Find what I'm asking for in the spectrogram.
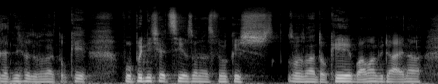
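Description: A man speaks in a normal speaking voice at a fairly quick pace, with a fairly high pitch. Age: 20s. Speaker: former American football player and pundit. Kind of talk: podcast interview.

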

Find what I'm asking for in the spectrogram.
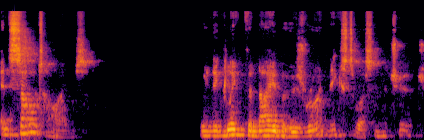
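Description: Delivered at a moderate pace in an Australian accent, the speech has ordinary pitch variation. Long pauses come often. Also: man, fairly high pitch for a man. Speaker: priest. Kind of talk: scripture study talk. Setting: church, live-streamed.

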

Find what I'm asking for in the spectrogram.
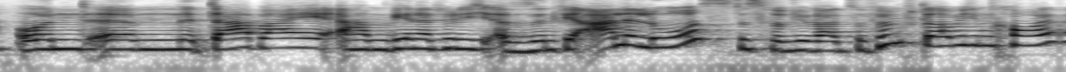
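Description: Amid audible room echo, a woman with a fairly high pitch talks at a fairly slow pace with ordinary pitch variation. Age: 30s. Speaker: podcast host. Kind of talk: casual chat.

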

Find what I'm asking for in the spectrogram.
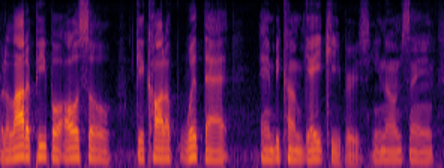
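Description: Using an ordinary speaking voice, a man talks at a medium pitch and a moderate pace with ordinary pitch variation in a dry, close sound with no echo. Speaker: clothing brand founder and sneaker reseller. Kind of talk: casual interview chat.

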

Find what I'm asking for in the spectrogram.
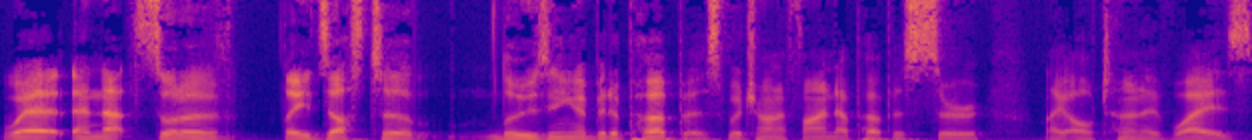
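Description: On a very clean recording with a silent background, a man with an Australian accent talks at a moderate pace and medium pitch with fairly even intonation. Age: 20s. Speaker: travel vlogger. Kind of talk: casual chat.

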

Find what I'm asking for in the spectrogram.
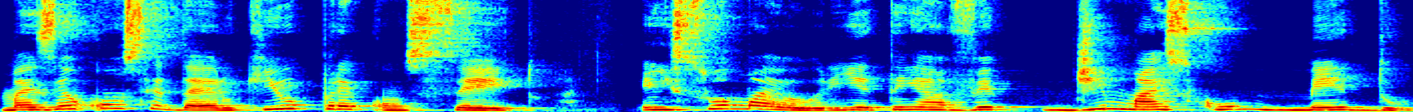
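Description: With a northeastern Brazilian accent, a woman speaks at a high pitch and a fairly slow pace. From Brazil, Northeast. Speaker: podcast host. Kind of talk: reading aloud; casual chat.

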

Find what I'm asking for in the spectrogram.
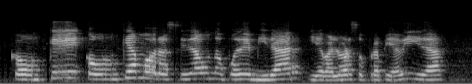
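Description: Speaking in a Rioplatense accent, a woman keeps a moderate pace. Her pitch is high. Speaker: radio host. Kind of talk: casual chat. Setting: remote broadcast from home.

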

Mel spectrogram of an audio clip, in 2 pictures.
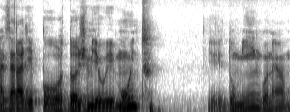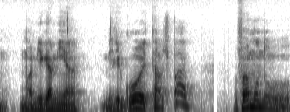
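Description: Using lively intonation and long, frequent pauses, a man with a medium pitch and a dark, mellow tone speaks at a moderate pace. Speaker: podcast host. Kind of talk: storytelling. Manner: casual.

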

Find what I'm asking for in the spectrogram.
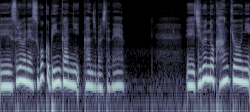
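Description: A woman speaks at a medium pitch and a moderate pace. Her tone is dark, mellow and relaxed. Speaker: podcaster. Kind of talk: solo daily podcast monologue. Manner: relaxed, with frequent fillers.

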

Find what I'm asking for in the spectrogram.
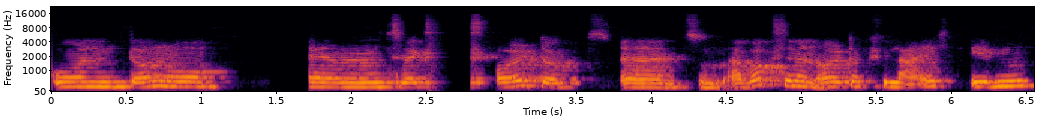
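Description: A woman's fairly high voice, very slow and fairly even in intonation, with big swings in loudness. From Austria, East Tyrol. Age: 20s. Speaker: musician. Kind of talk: group discussion. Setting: video call.

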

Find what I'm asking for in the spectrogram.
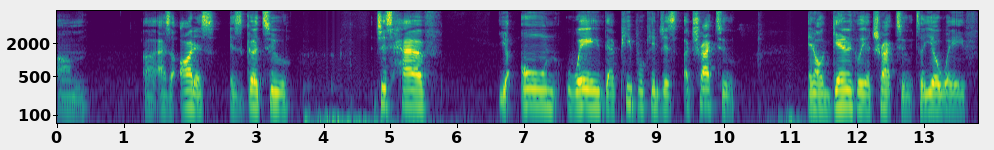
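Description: A man at medium pitch with a very slow pace, long, frequent pauses and monotone, flat intonation, on a very clean recording with a silent background. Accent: New York. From New York, Brooklyn. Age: 20s. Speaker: podcast host. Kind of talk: casual monologue. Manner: filler-heavy, repetitive.

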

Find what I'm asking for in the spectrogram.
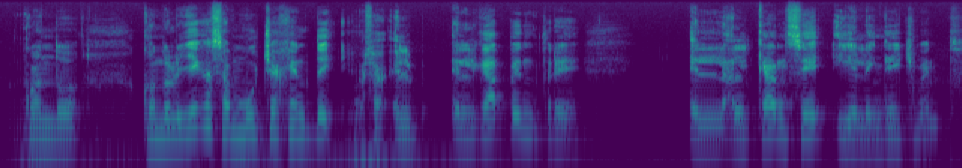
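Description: A man talks at a fairly slow pace with a high pitch and ordinary pitch variation. His loudness stays very even throughout. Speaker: podcast co-host, social media marketer. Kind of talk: casual chat. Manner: mixes Spanish and English.

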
